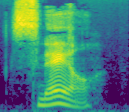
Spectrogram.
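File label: "snail", English; FoodChain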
